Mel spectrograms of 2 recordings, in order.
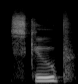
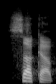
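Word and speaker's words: Succop: So for me, I'll just say, my top 5 are Koo, Zerline, Bucker, Scoop. I never pronounced that right. Gold. Brian Suckup? Suckup, thank you.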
